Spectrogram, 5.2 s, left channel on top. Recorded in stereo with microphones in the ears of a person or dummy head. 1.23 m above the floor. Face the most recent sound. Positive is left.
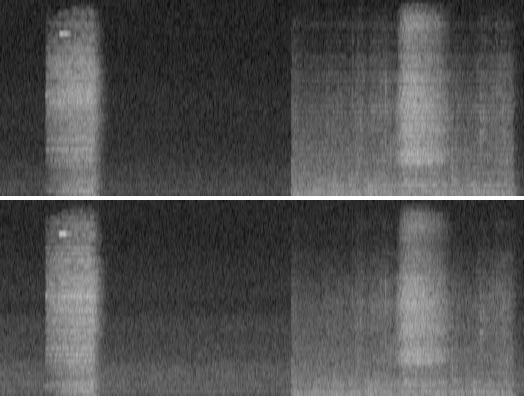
turn(degrees=10)  # may be behind; listen again after turning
